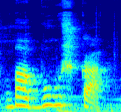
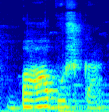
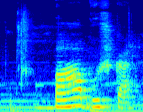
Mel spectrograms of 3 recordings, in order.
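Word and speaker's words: бабушка: they make a very big mistake in the pronunciation do you know which one they say Babushka which is absolutely incorrect we say Babushka Babushka the first syllable is dressed I can say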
